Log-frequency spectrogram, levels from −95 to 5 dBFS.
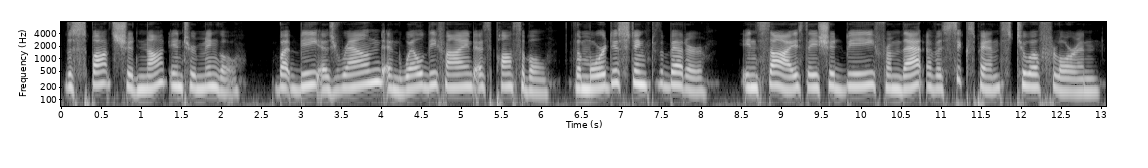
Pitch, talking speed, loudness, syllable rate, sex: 200 Hz, 145 wpm, -16 LUFS, 3.7 syllables/s, female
